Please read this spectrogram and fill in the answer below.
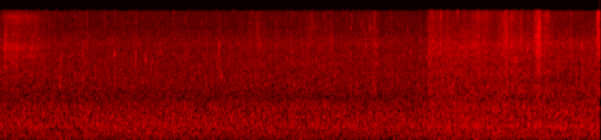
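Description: Shallow stream flowing over rocks, a steady rushing, with a few faint crinkles of a plastic bag being handled.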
